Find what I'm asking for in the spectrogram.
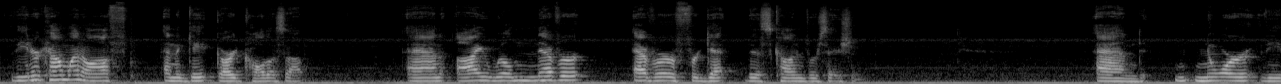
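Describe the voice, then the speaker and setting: A middle-aged man from Sweden telling a personal story in a measured, reflective way. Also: on the high side, fairly even intonation, a bit bright, poor audio. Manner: reflective, measured, with occasional restarts. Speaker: vlogger.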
